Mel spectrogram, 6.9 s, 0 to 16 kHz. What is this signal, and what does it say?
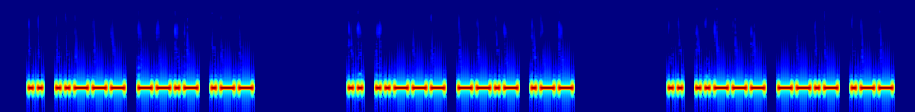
Morse code, heard as a keyed tone, about 36 wpm, 700 Hz. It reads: I2QW I2QW I2QW
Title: DXCC-100 Call Signs - 4 Characters - Repeated 3x - 35wpm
